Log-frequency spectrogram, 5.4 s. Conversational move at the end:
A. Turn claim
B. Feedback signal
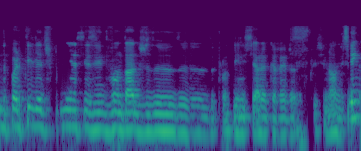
A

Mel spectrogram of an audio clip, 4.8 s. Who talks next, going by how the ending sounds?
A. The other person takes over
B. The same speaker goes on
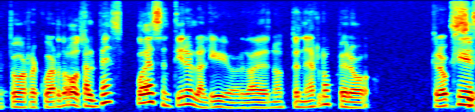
A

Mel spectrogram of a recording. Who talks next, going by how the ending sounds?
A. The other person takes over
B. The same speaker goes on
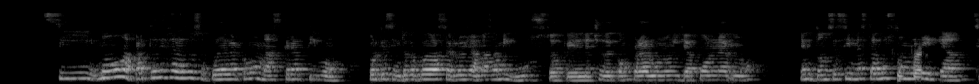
B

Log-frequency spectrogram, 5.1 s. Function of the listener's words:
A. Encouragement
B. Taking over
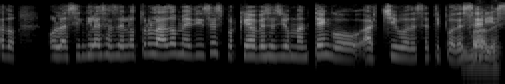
B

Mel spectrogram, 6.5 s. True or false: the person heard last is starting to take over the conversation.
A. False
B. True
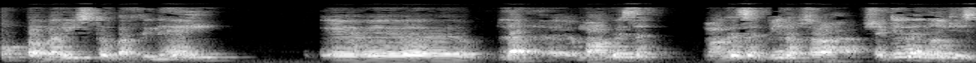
B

